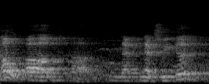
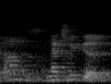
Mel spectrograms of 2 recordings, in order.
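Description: First: Stammering, caught off guard; retold hesitant scrambling for words; flustered cover-up. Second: Soft, understated question; hiding shock. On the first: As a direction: stumble into a tentative question. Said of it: "I was actually shocked". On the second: Retold or imitated. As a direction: play it down casually, softly. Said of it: "I tried not to let it show".

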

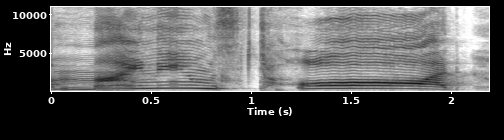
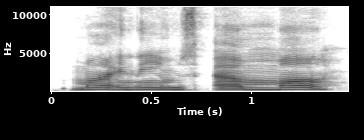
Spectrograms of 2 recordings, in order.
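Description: First: High, loud, slow sugary Todd; overly cheerful cashier. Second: Subdued customer. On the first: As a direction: stretch "Todd" out sweetly and loudly. Cashier introduces himself. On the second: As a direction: answer quietly and a bit down. Tired customer answers cashier. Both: Acted.

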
